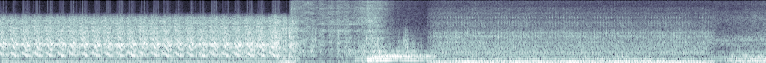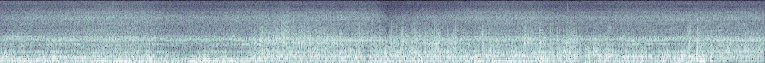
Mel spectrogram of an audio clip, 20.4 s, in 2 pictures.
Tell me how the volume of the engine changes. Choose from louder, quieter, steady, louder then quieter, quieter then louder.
quieter.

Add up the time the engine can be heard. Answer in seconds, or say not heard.
20 s.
